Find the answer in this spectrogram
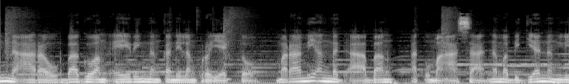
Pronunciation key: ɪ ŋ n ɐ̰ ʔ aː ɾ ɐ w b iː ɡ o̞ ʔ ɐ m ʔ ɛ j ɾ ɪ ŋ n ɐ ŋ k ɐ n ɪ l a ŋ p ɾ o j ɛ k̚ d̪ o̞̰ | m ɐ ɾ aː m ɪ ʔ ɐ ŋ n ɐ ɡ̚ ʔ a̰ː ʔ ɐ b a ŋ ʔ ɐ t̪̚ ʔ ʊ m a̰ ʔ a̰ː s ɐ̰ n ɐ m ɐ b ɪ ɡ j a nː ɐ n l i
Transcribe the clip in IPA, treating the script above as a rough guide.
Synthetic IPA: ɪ ŋ n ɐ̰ ʔ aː ɾ ɐ w b aː ɡ o̞ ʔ ɐ ŋ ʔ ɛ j ɾ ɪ ŋ n ɐ ŋ k ɐ n ɪ l a ŋ p ɾ o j ɛ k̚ t̪ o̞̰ | m ɐ ɾ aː m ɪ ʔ ɐ ŋ n ɐ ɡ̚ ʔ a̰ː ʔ ɐ b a ŋ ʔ ɐ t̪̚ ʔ ʊ m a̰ ʔ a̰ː s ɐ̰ n ɐ m ɐ b ɪ ɡ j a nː ɐ ŋ l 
